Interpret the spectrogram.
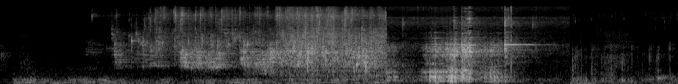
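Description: Kitchen cooking sounds: small river fish handled in water in a bowl, then hot oil sizzling around frying fish, a steady hiss that gives way to a louder burst of sizzling or bubbling about four seconds in.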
